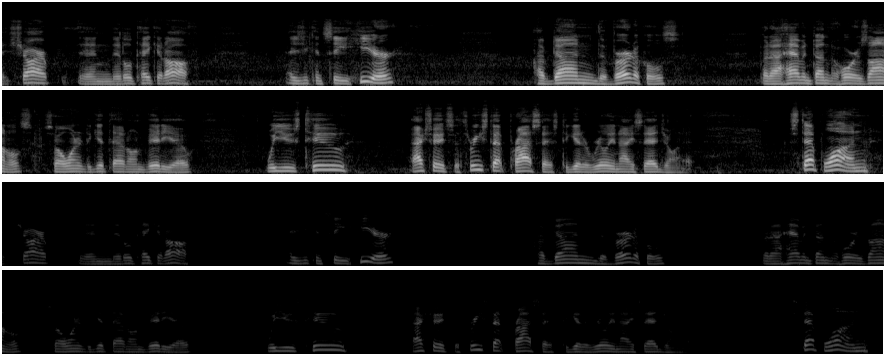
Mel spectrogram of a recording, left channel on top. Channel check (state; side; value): quieter; right; 27.2 dB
